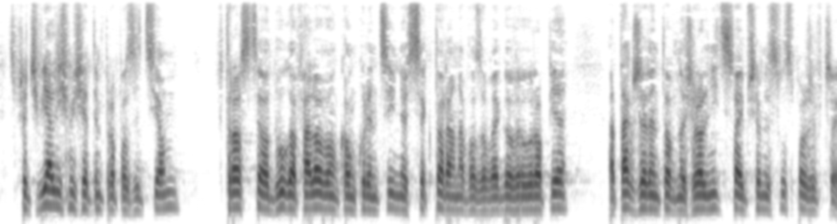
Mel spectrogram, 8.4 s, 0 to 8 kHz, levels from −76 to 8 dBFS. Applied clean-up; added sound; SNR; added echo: none; none; none; none.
